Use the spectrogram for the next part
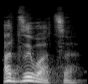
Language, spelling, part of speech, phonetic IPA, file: Russian, отзываться, verb, [ɐd͡zzɨˈvat͡sːə], Ru-отзываться.ogg
- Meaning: 1. to respond (to), to answer; to echo 2. to resound 3. to speak [with о (o, + prepositional) ‘about someone/something’], to give feedback 4. to tell (upon, on) 5. to extend (to)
